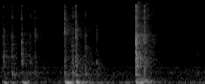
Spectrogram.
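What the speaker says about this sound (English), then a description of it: "Sometimes when you type it in differently" Quick typing on a computer keyboard, a few close clusters of sharp key clicks in a quiet room.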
